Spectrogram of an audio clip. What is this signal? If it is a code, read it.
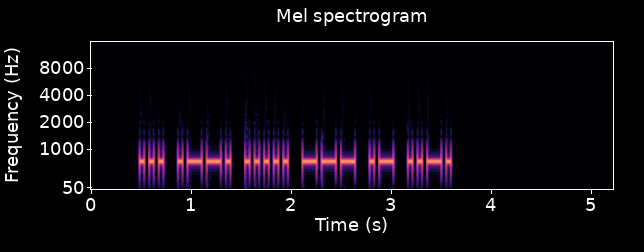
Morse code, heard as a keyed tone, about 25 wpm, 700 Hz. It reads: SP5OAF
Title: DXCC-100 Call Signs - 6 Characters - 25wpm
